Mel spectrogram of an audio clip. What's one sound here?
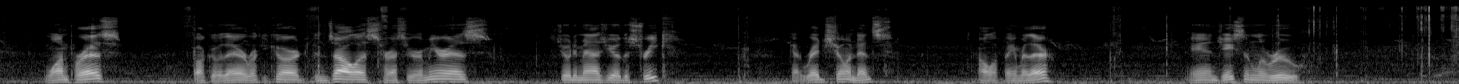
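Trading cards slide and shuffle softly between a person's fingers.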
